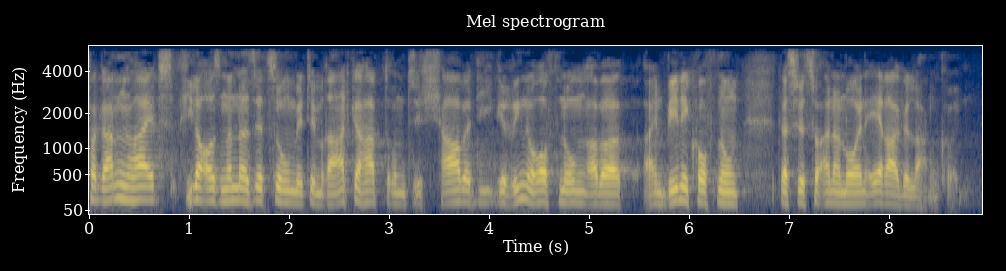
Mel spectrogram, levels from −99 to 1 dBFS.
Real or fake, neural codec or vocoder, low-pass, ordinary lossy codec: fake; codec, 16 kHz, 2 kbps, FunCodec, trained on LibriTTS, 25 frames a second; 5.4 kHz; MP3, 48 kbps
